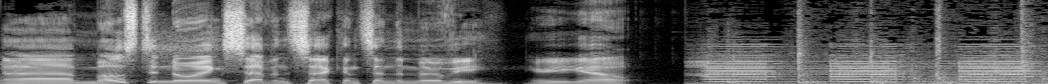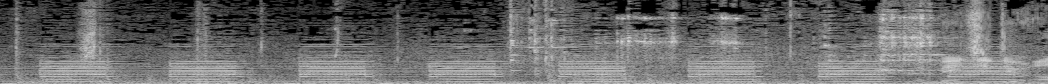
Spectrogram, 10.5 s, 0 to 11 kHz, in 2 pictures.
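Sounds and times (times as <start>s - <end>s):
speech: 0.0s - 3.6s
harmonic electronic phone alarm tone beeping: 3.4s - 10.4s.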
